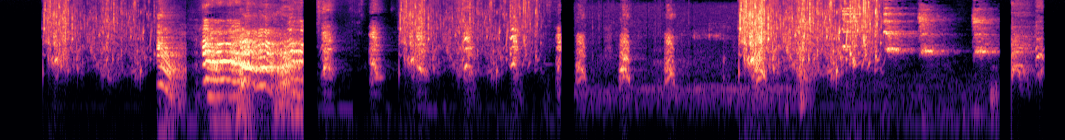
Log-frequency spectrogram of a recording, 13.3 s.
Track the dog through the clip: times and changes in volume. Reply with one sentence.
You can hear the dog from 1.9 to 13.1 s, getting quieter.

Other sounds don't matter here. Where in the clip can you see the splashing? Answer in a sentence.
You can hear the splashing from 0.5 to 2.0 s, from 5.0 to 6.8 s and from 9.2 to 11.1 s.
